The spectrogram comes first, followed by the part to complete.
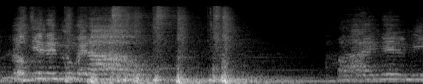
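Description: Male chirigota chorus singing a Cádiz carnival pasodoble in unison, backed by guitar, with a few bass drum beats in the middle. The voices thin out briefly near the end before the next line starts.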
